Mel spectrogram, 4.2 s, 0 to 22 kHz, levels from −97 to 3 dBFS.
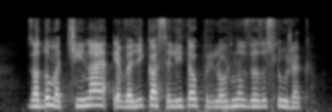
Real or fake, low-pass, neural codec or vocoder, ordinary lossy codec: fake; 10.8 kHz; codec, 24 kHz, 3 kbps, HILCodec; MP3, 96 kbps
